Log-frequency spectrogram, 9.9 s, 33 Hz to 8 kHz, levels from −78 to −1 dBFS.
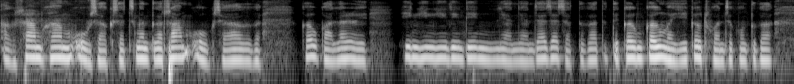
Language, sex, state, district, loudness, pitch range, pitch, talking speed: Wancho, female, Arunachal Pradesh, Longding, -19 LUFS, 155-180 Hz, 165 Hz, 135 wpm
